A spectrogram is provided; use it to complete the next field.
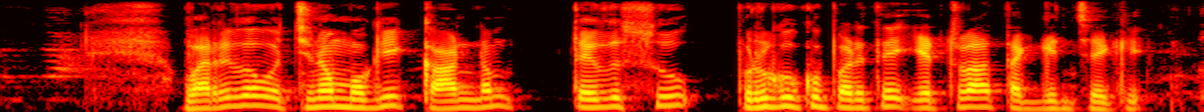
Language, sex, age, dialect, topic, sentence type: Telugu, male, 31-35, Southern, agriculture, question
